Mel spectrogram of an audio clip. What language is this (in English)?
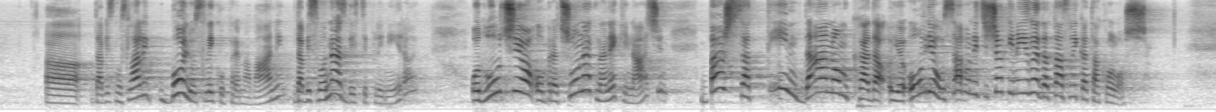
Croatian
